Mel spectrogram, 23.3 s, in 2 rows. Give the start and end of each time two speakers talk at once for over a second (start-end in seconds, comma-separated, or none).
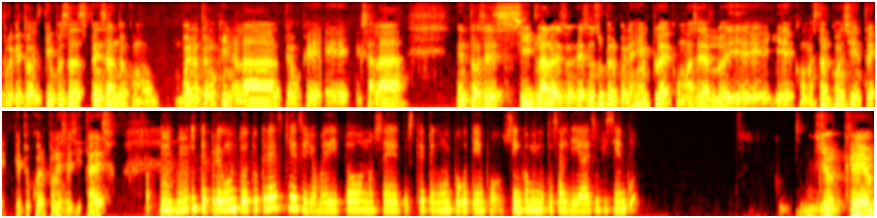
none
